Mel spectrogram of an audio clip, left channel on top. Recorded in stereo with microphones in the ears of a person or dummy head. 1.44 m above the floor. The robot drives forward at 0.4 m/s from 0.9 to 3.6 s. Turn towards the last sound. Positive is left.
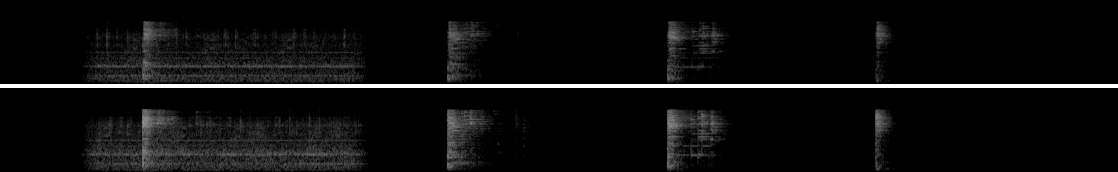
turn(degrees=-50)  # may be behind; listen again after turning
